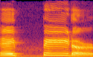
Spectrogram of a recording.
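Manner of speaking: loud, high voice. Answering a request to do Patrick Warburton: Patrick Warburton impression. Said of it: "The closest I get to Patrick Warburton".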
